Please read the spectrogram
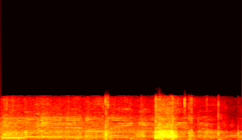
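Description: Animatronic singing fish toy playing its song through its small speaker: a tinny held note, then a louder noisy clunk about one and a half seconds in. The toy is called "kind of dead".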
